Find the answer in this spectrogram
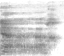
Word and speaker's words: heure: So like I said before, the H is silent, so we make the connection between the number and heure.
